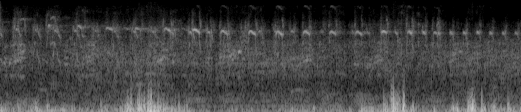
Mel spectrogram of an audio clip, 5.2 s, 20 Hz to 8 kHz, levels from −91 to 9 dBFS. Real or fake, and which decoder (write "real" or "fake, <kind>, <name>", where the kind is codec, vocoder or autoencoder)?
real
